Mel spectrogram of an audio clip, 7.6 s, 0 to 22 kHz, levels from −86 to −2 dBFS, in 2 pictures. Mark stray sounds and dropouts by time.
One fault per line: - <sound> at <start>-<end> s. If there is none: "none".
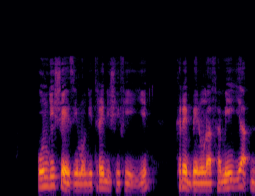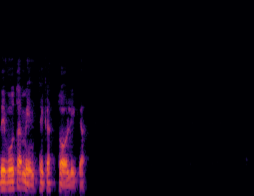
none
